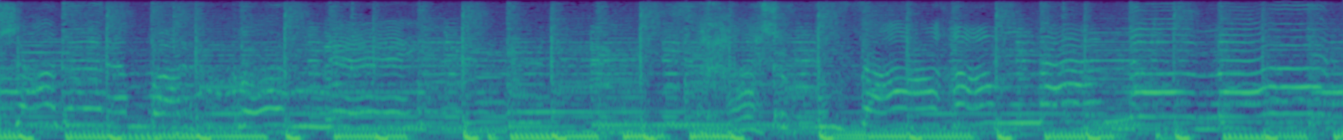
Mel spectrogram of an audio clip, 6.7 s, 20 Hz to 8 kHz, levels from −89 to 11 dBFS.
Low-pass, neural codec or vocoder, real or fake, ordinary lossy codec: none; none; real; none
